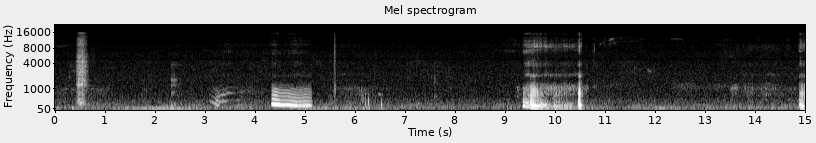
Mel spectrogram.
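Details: Moka, a sleeping Shih Tzu, snores oddly: two loud, throaty, harmonic snorts near four and ten seconds, with faint breathing and soft rustles in a quiet indoor room between them.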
